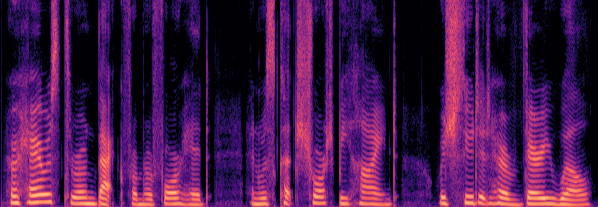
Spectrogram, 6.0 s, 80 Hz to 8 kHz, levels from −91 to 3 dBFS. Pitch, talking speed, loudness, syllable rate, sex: 220 Hz, 180 wpm, -17 LUFS, 4.5 syllables/s, female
